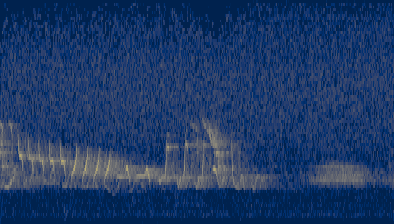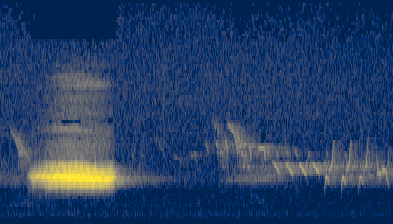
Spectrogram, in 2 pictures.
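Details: A Brambling, a winter visitor among Chaffinches, gives its song: one loud, nasal, buzzing note held for about a second, like a distant chainsaw. Softer, fast trilled finch phrases come before and after.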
